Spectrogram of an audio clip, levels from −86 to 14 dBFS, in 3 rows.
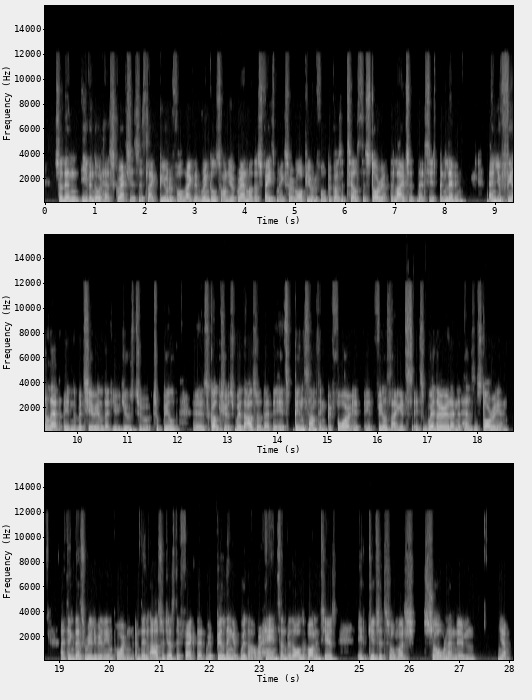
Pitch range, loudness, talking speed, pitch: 130-160 Hz, -20 LUFS, 215 wpm, 140 Hz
